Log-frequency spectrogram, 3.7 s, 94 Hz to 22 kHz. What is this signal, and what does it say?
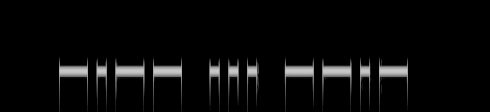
Morse code, heard as a keyed tone, about 17 wpm, 700 Hz. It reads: YSQ
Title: USA Call Sign Postfixes - 3 Letters 17wpm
